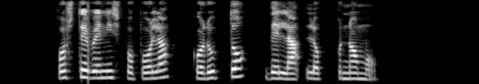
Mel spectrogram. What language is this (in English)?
Esperanto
